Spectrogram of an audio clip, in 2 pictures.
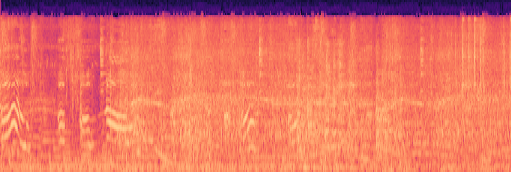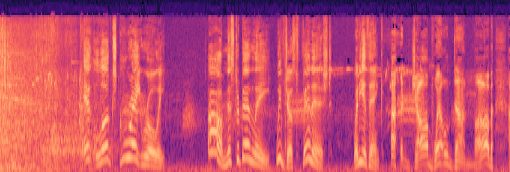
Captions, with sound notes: OH! OH! OH, NO! UH, UH... UH-OH! ( Metal Clanging ) IT LOOKS GREAT, ROLEY! AH, MR. BENTLEY! WE'VE JUST FINISHED! WHAT DO YOU THINK? A JOB WELL DONE, BOB.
